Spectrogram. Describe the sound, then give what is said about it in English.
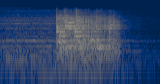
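A scrubbing brush is tossed into a bowl, making one loud, brief clatter that lasts under a second against an otherwise quiet background. “then crouches down and picks up the scrubbing brush. He tosses it into a bowl.”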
